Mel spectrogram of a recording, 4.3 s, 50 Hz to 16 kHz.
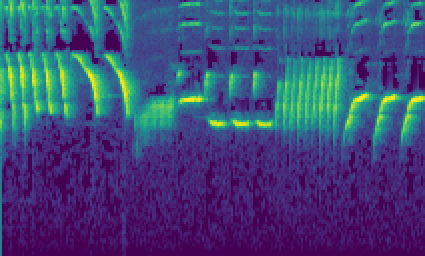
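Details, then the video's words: Canary singing steadily, recorded as a model song for young birds: fast trills and downslurs, a string of sustained lower whistles, then a buzzy rattle and rising upslurred notes. "Canary Singing!Masteran Kenari Gacor Durasi Panjang 1 Titik Bagus Untuk PAUD Cantante Canario Actual"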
